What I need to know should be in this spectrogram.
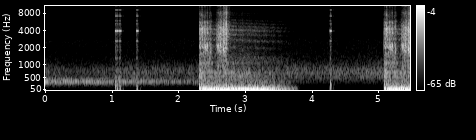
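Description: Short menu clicks sound as options are switched.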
